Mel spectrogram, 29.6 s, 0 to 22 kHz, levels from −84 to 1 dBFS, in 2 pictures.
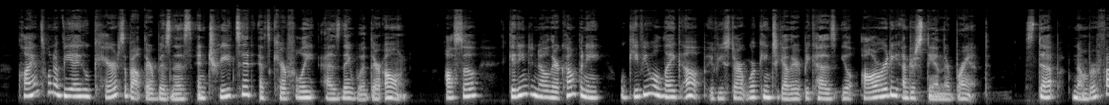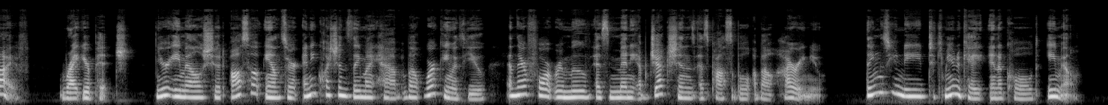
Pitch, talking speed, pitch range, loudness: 210 Hz, 165 wpm, 180-250 Hz, -20 LUFS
